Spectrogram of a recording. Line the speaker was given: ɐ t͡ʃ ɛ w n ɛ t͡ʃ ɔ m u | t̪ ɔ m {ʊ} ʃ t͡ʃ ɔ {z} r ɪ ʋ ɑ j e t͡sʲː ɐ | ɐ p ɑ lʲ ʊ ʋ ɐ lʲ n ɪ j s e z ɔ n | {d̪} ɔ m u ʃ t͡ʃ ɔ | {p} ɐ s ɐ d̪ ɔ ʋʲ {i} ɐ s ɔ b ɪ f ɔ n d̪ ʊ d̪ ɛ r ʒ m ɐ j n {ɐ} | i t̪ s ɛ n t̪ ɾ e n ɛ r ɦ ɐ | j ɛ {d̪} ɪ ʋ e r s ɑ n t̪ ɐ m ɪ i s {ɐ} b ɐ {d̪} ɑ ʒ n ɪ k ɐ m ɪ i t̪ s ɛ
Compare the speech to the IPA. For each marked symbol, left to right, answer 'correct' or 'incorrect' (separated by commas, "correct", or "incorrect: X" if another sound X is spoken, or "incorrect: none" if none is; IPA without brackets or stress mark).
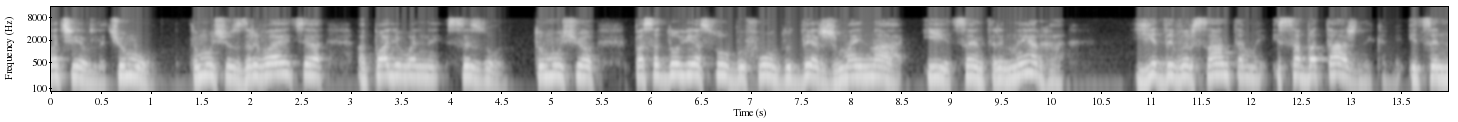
incorrect: u, correct, incorrect: t̪, correct, correct, incorrect: ɑ, correct, correct, incorrect: t̪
